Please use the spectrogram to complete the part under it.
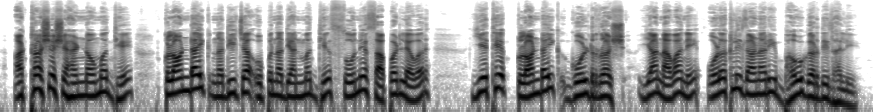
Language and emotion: Marathi, neutral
